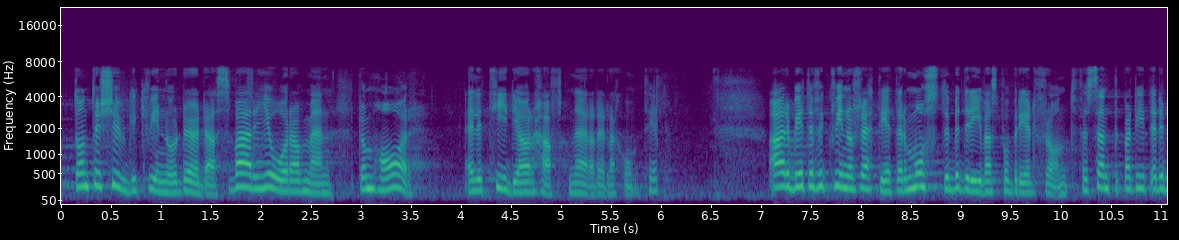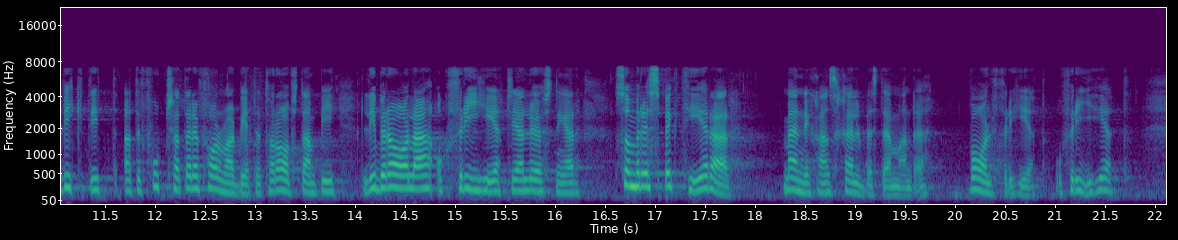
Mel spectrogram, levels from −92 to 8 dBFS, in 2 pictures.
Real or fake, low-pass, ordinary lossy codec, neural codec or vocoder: real; 7.2 kHz; none; none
